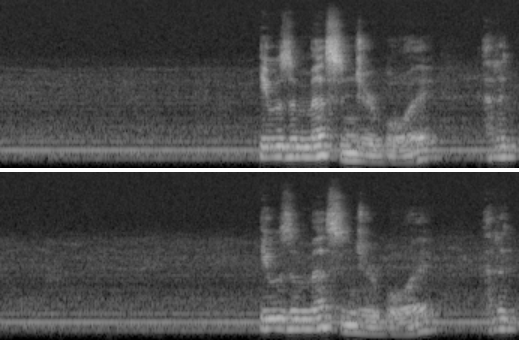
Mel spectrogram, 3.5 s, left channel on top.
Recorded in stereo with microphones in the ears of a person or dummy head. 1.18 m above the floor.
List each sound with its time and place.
1.7 s a man speaking: 25° left (ahead or behind), 0.8 m; by 3.4 s 75° left (ahead or behind), 1.3 m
